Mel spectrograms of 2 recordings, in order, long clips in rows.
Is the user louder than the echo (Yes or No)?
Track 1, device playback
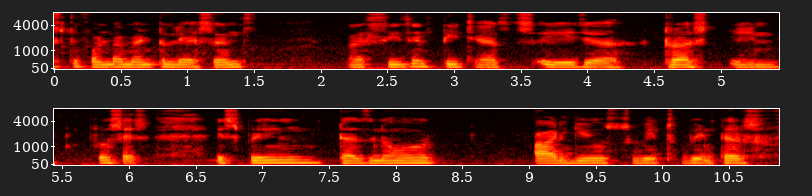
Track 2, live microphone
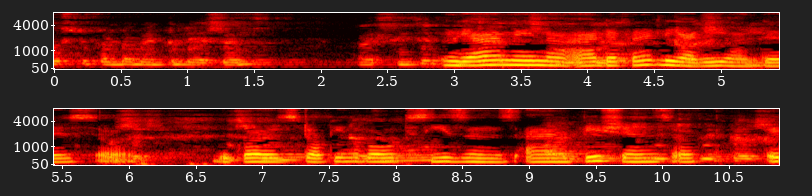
Yes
